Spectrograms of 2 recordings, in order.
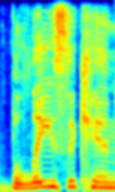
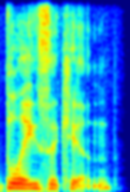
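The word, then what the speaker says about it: Blaziken: and blazakin is pronounced blazakin.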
